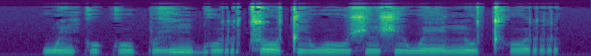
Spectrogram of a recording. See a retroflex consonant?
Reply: no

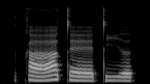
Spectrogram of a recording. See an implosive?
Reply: no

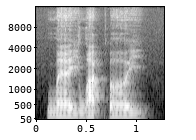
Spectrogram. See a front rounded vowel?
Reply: no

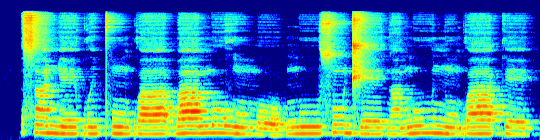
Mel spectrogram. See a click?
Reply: no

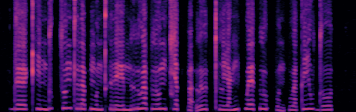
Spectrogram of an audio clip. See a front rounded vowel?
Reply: no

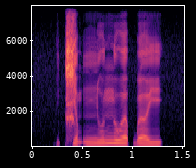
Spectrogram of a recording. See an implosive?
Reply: yes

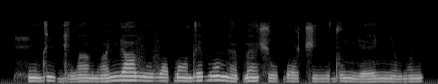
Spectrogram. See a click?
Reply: no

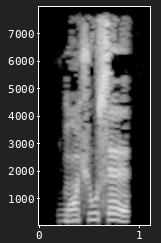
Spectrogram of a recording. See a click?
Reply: no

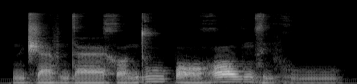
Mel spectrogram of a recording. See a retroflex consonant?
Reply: no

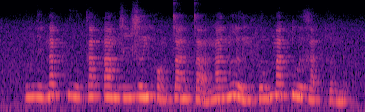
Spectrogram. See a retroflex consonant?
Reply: no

